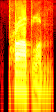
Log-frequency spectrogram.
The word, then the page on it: problem: American English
